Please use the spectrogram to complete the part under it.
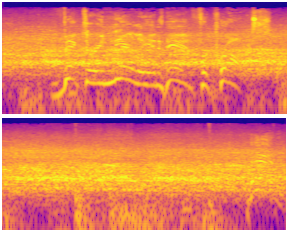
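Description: A large crowd cheers and roars loudly in a big arena.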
